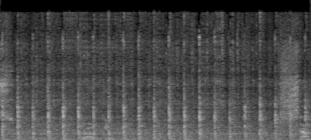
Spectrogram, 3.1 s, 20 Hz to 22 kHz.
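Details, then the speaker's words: LG super capacity gas dryer, model DLG2526, running with drum checked and found good; heavy rumbling thump about twice a second following the drum's turn; one of the drum support rollers is suspected. "the drum looks good so it's gonna be one of the little wheels"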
